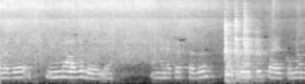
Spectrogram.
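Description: A metal lid clanks as it is lifted off a pot.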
